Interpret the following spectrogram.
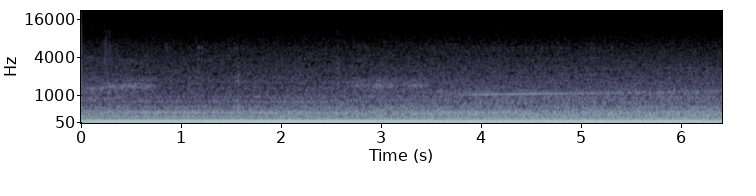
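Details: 2021 Toyota RAV4 Prime SE in hybrid mode, climate on auto with AC on: steady low engine drone with even firing, no heat pump whine or drone on top; running normally.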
